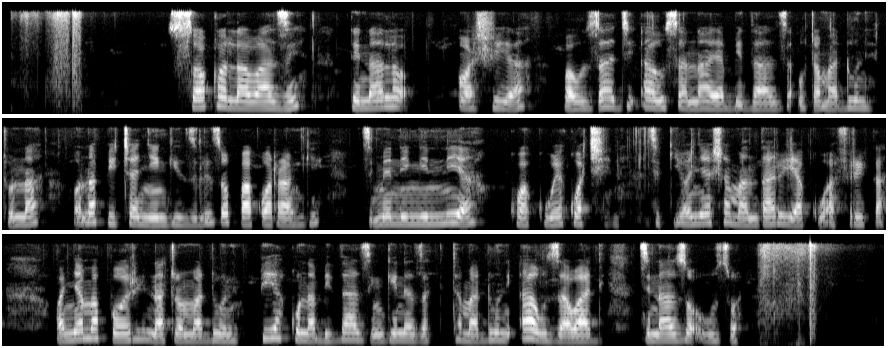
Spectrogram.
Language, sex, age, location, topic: Swahili, female, 25-35, Nairobi, finance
